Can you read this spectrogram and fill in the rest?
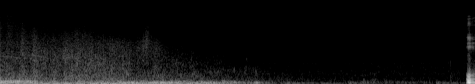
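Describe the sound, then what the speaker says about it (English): Gauss rifle fire in the video game Fallout 4: one loud, booming blast that rolls away over a couple of seconds into near silence, with a sharp click right at the end. "That's a Gauss rifle."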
